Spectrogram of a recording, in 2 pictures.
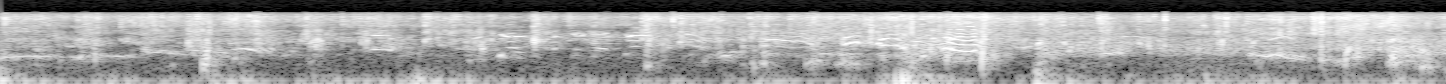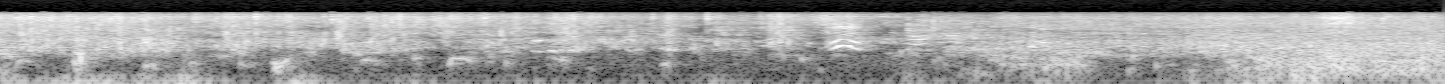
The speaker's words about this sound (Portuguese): Eu não sei se deu pra ouvir alguma coisa que eu falei, né? Porque o o som do mar ele é tão alto, ele preenche tanto assim o ambiente, eu não sei, cara, que ele acaba se tornando um novo silêncio, né? Mas é um silêncio repleto de detalhes.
